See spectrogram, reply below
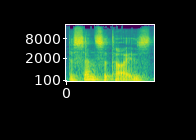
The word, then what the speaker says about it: desensitized: Did you pronounce that? Desensitized. – Desynthesized. Desynthesized. Wait, what did... – Desensitized. – Desynthesized. Desensitized. – There we go.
